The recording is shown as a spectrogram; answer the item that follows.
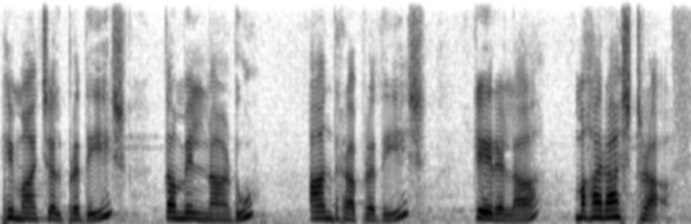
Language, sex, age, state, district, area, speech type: Sindhi, female, 45-60, Delhi, South Delhi, urban, spontaneous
